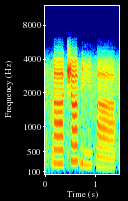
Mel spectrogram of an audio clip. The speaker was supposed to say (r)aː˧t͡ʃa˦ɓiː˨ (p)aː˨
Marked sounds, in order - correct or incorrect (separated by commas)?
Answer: incorrect, correct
